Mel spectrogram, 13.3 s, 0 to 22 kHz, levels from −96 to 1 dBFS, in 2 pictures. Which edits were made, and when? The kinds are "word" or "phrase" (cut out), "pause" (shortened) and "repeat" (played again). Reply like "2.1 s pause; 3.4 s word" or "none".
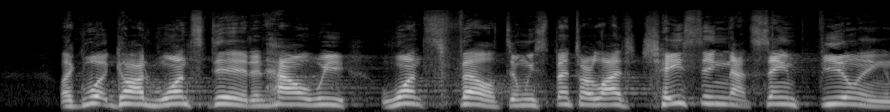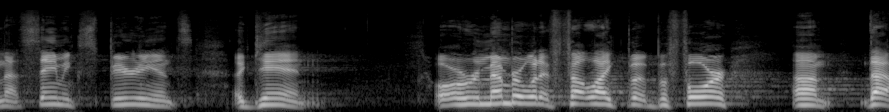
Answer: none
